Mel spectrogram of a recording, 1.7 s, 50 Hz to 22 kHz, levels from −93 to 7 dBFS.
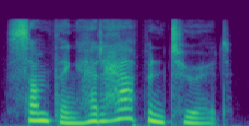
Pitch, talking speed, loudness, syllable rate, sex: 205 Hz, 180 wpm, -17 LUFS, 6.0 syllables/s, female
